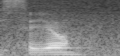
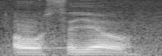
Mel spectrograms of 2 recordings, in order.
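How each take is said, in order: First: The greeting starts straight on the consonant. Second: The greeting starts with an extra vowel sound. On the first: This is the speaker's own regional, shortened form. "the dialectal form, which is the style that I talk, which is a contracted form" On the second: This is the standard form of the greeting. "the way you say hello is osayo"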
